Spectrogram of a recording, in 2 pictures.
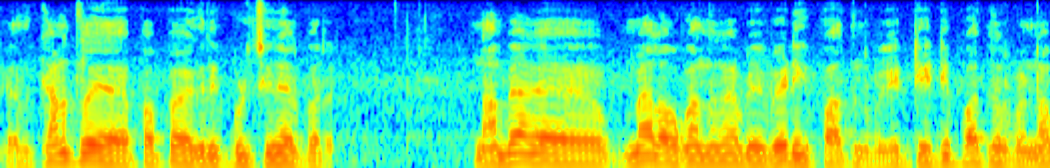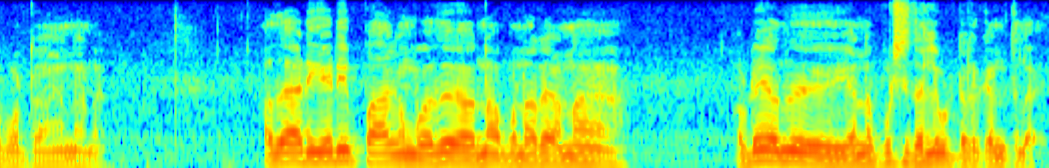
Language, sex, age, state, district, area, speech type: Tamil, male, 60+, Tamil Nadu, Tiruvannamalai, rural, spontaneous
